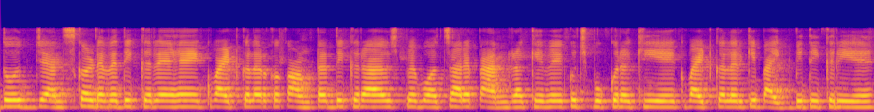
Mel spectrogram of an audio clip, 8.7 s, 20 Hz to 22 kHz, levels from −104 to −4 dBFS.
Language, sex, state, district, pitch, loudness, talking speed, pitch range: Hindi, female, Chhattisgarh, Bilaspur, 215 Hz, -15 LUFS, 245 wpm, 210-220 Hz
